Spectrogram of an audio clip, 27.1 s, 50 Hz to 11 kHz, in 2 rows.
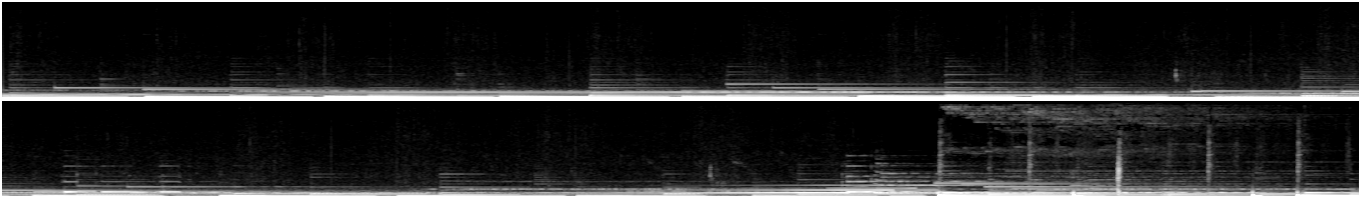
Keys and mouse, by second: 0.8 click, 3.0-4.0 middle drag, 4.4 shift+middle drag, 4.7 middle drag, 5.3 shift+middle click, 5.9 shift+middle drag, 6.9 shift+click, 7.7 shift+a, 10.2-14.8 drag, 11.3 KP_0, 16.0 click, 17.8 middle drag, 18.2 shift+middle click, 18.5 shift+d, 20.8 shift+middle drag, 21.3 shift+d, 23.5 g, 25.3 shift+d.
